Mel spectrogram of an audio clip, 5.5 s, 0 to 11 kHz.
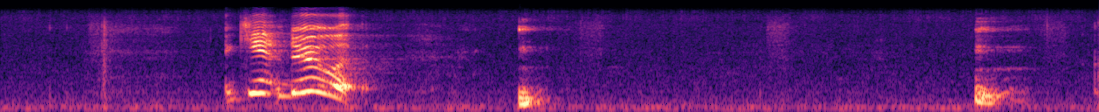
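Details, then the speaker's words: Deliberate burping during a burping challenge aiming for 10 burps in 60 seconds: a long, drawn-out, voiced burp followed by two shorter throaty bursts in a quiet room. "this is called the burping challenge you have to score at least 10 burps in like i don't know how long but i'm gonna go for um 60 seconds"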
